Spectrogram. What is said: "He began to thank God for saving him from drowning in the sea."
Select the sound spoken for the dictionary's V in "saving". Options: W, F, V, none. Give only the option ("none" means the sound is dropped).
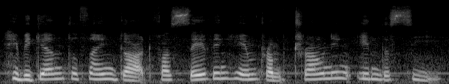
V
